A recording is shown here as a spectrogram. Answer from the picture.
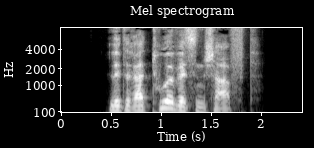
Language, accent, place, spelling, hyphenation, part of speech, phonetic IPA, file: German, Germany, Berlin, Literaturwissenschaft, Li‧te‧ra‧tur‧wis‧sen‧schaft, noun, [lɪtəʁaˈtuːɐ̯vɪsn̩ʃaft], De-Literaturwissenschaft.ogg
- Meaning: literary science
